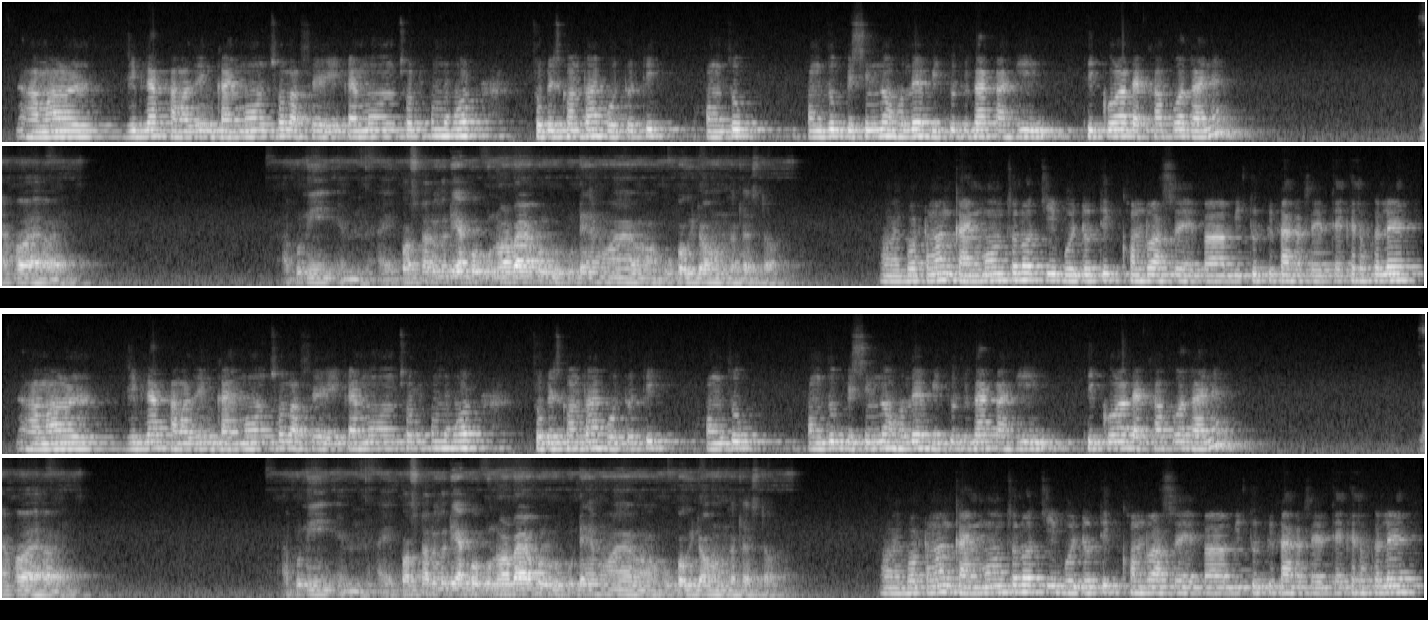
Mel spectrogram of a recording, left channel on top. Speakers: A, on the left; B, on the right.
A: আমাৰ যিবিলাক সামাজিক গ্ৰাম্য অঞ্চল আছে এই গ্ৰাম্য অঞ্চলসমূহত চৌবিছ ঘণ্টা বৈদ্যুতিক সংযোগ সংযোগ বিছিন্ন হলে বিদ্যুৎ বিভাগ আহি ঠিক কৰা দেখা পোৱা যায়নে
B: হয় হয় আপুনি এই প্ৰশ্নটো যদি আকৌ পুনৰবাৰ সো সোধে মই উপকৃত হ'ম যথেষ্ট
A: হয় বৰ্তমান গ্ৰাম্য অঞ্চলত যি বৈদ্যুতিক খণ্ড আছে বা বিদ্যৎ বিভাগ আছে তেখেতসকলে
